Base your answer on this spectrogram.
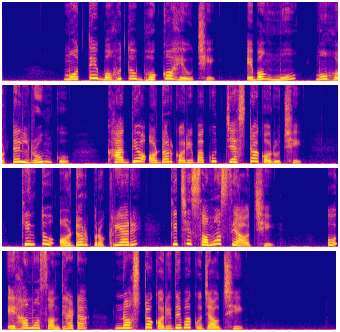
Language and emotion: Odia, sad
